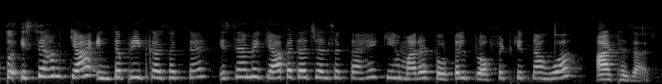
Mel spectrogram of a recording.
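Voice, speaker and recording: A woman teaching an accounts lesson, explaining step by step and asking and answering her own questions, reading definitions slowly. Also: sits high, highs cut off. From India. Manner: mixes in English terms and reads English definitions slowly. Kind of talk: classroom lecture.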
